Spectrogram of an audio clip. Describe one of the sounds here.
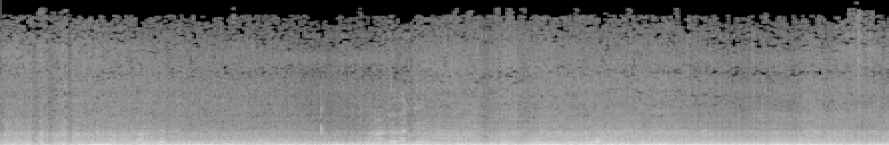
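A heavy truck engine rumbles low and steadily as the truck drives past.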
